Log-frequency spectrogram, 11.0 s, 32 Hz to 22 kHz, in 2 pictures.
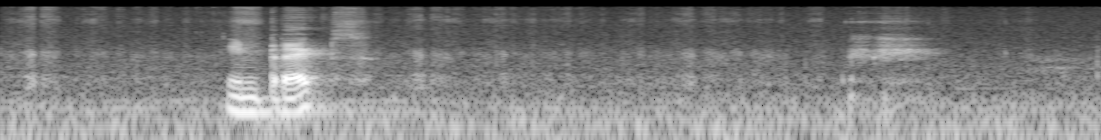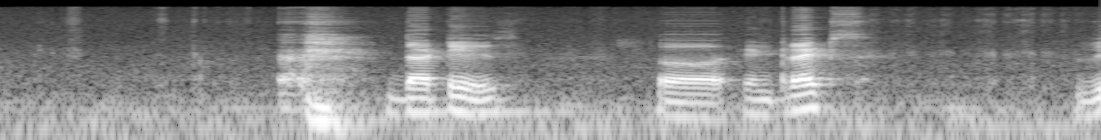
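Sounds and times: pen scratching on paper: 0.0s - 4.1s, 9.8s - 11.0s.

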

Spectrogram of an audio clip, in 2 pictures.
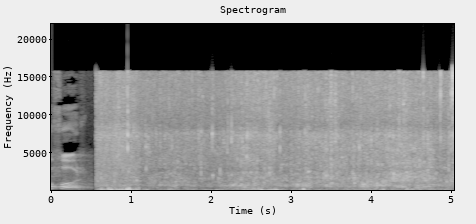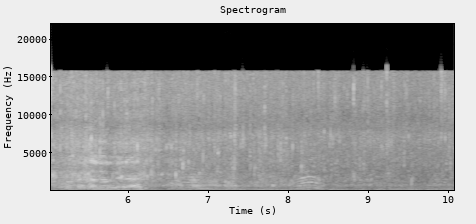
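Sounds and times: water sloshing from wading: 0.6s - 10.0s
wind rumble on microphone: 0.6s - 10.0s.

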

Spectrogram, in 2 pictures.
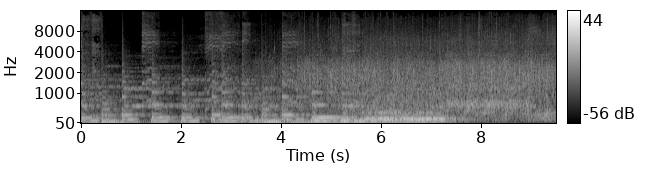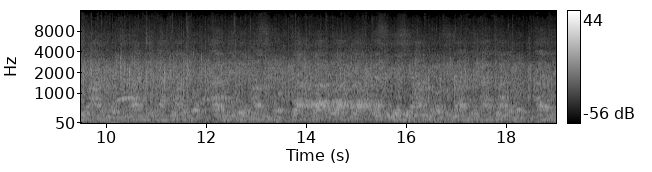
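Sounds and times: audience applauding: 3.4s - 19.0s
voices and cheers: 3.7s - 19.0s.

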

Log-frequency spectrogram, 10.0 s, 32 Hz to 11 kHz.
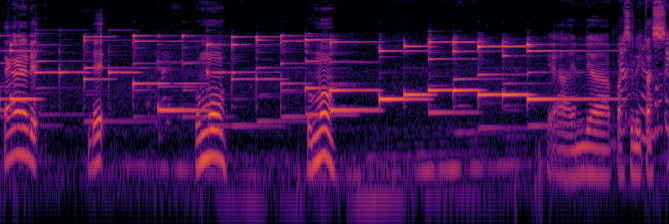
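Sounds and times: toy chiming electronic melody: 0.0s - 10.0s.

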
